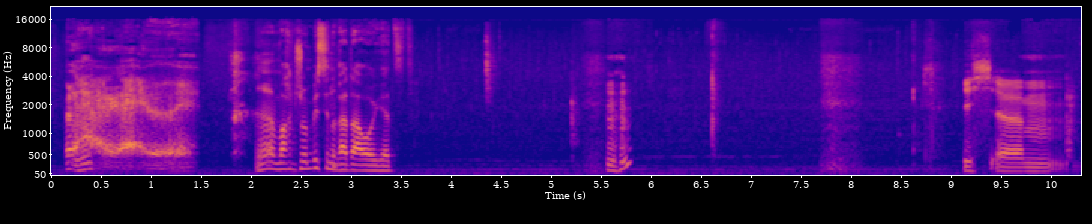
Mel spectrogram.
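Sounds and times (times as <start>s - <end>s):
speech: 0.1s - 0.7s, 2.0s - 3.7s, 5.5s - 5.9s, 9.1s - 10.2s
person imitating wolves growling: 0.1s - 1.5s.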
